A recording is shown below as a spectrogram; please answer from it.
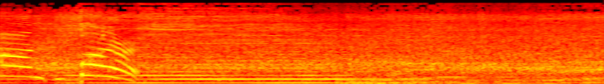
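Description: Arena goal horn sounding a steady low tone after a Bruins goal, cutting off about three and a half seconds in. Over it come a couple of whooping shouts that fall in pitch in the first second and a half, with a bed of arena noise throughout.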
